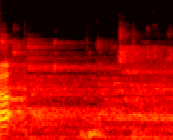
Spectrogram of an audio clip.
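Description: Basketball game sound in an indoor hall: a steady low background with a single dull bounce of the ball about a second in.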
